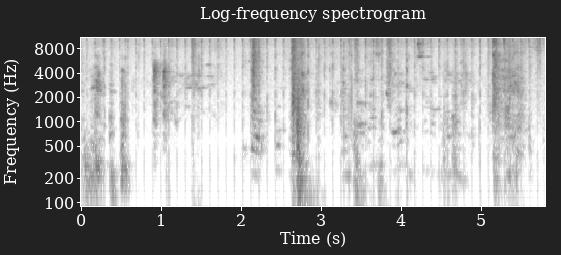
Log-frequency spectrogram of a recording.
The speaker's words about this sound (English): And the wind keeps opening the door. That's why I'm putting stuff in front of the door. So stop opening the door, okay?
